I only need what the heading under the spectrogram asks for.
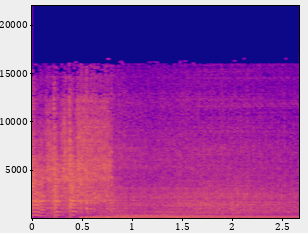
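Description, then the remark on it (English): A minivan engine cranks briefly, catches, and settles into a loud, steady revving rumble, with no voices. “You know what that sound means. Everybody hop in the minivan and let's cruise these suburban streets”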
